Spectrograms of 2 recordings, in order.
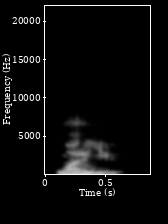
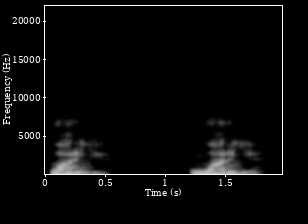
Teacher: it's going to change a little bit like what are you and i don't pronounce the t that's the big difference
